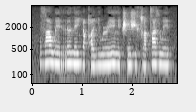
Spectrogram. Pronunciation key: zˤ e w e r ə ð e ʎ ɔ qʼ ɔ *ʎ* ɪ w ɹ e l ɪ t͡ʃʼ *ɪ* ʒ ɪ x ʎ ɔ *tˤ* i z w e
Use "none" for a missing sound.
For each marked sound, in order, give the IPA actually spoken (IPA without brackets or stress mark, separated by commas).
ʎ, ɪ, tˤ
